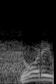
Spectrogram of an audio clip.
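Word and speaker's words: Guardi: the goal line with Gordy spelled gu a r di pronounced Gordy kicking off and here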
